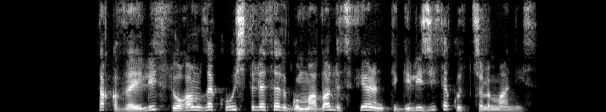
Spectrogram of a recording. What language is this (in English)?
Kabyle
